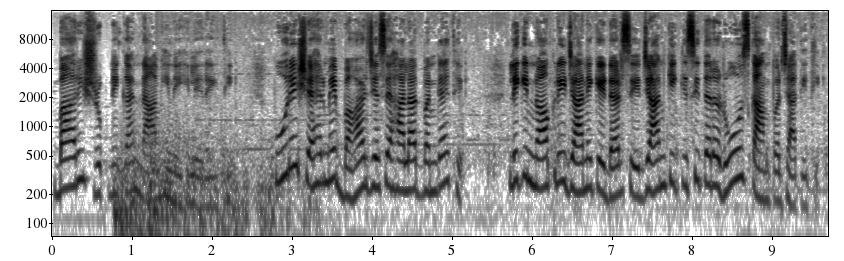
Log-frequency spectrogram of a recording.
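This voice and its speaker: A woman narrating a cartoon story in a steady, plain storytelling voice. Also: fairly high pitch, a little slow, music in the background.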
